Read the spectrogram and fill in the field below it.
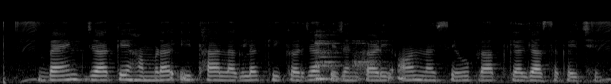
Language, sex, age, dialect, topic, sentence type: Magahi, male, 18-24, Western, banking, statement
